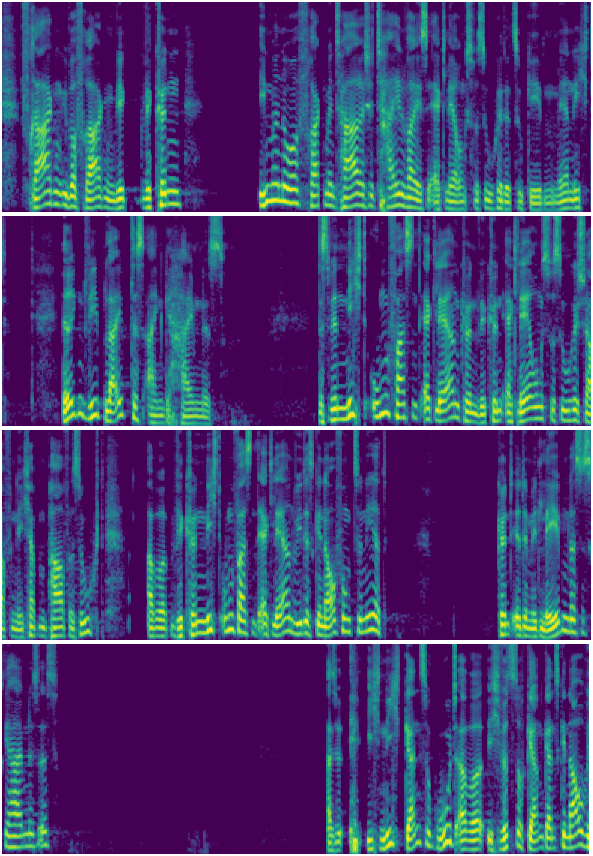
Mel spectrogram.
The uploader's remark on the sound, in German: aus dem Classic-Gottesdienst der Missionsberg-Gemeinde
